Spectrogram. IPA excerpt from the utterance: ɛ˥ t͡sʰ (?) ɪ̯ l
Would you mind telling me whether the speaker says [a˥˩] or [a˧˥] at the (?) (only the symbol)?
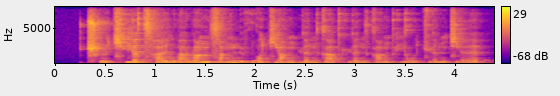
a˧˥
